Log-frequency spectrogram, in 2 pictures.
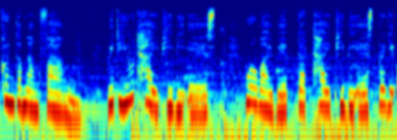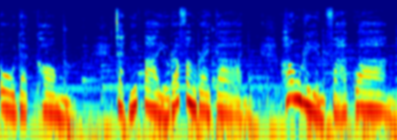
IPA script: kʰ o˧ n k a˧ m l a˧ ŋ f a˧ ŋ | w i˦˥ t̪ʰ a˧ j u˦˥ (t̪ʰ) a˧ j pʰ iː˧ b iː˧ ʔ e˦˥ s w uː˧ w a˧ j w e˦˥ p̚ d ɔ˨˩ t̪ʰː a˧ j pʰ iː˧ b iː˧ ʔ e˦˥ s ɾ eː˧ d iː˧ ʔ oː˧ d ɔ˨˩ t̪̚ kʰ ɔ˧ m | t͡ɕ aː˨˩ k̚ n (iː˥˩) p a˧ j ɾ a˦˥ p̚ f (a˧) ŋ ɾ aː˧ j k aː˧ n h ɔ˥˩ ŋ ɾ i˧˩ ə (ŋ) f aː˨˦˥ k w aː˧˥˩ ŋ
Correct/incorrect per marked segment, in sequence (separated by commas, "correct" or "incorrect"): correct, incorrect, correct, incorrect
